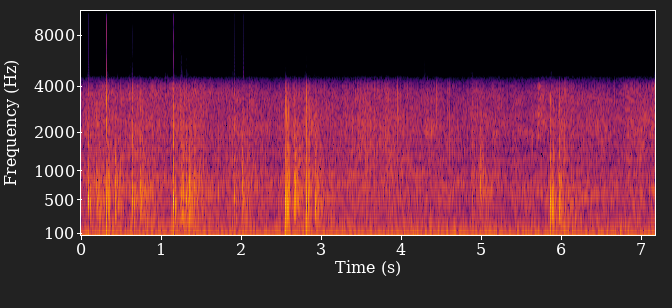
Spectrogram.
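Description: A fireworks display bursting: a string of sharp bangs, most of them packed into the first three seconds, then single bangs about a second apart, over steady background noise.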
